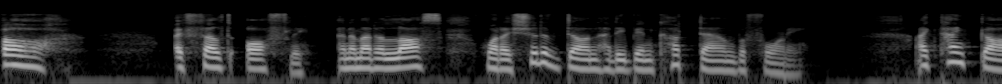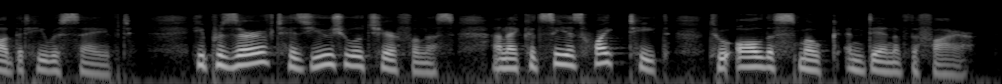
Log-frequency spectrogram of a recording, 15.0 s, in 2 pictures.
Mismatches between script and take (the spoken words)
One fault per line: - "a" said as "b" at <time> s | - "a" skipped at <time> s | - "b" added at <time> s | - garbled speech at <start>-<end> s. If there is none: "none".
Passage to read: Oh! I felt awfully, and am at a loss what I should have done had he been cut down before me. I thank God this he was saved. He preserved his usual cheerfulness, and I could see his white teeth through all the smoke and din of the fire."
- "this" said as "that" at 7.6 s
